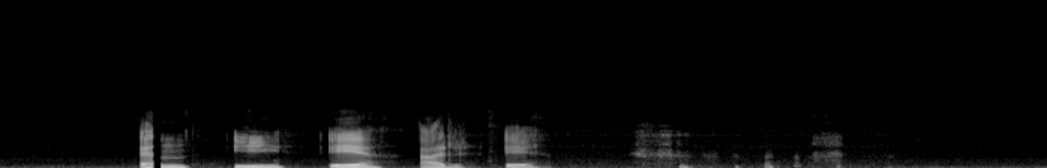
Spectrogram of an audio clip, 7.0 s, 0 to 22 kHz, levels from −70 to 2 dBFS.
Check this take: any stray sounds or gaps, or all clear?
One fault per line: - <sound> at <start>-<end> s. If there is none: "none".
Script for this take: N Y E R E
- dropout at 1.0-1.1 s
- laugh at 4.2-5.7 s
